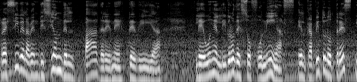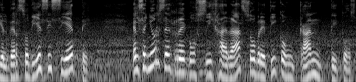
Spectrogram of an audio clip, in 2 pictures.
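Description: A woman with a fairly low voice speaks very slowly, her pitch swinging very widely. Noticeable background noise runs throughout. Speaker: devotional speaker. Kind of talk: devotional.

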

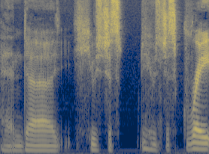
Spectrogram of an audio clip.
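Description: A man speaks at a fairly slow pace in a monotone, flat delivery. The recording is very clean, with a silent background and a dry, close sound free of echo. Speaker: sports podcast host. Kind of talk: solo sports podcast monologue. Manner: frequent filler words and hesitations.

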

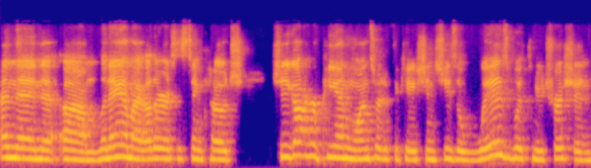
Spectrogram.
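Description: A woman with a fairly high pitch uses an ordinary speaking voice, with ordinary pitch variation, at a moderate pace with hardly any pauses. Her loudness stays very even over a quiet background. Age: 20s. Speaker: online fitness coach. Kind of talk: casual interview.

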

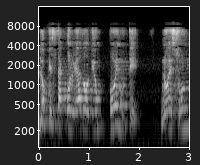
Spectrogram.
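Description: At a fairly slow pace, a man speaks in a high voice. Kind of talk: heated political commentary. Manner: indignant, emphatic.

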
